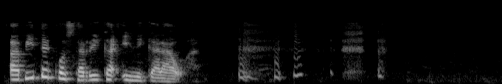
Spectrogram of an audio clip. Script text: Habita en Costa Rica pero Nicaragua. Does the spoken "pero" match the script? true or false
false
